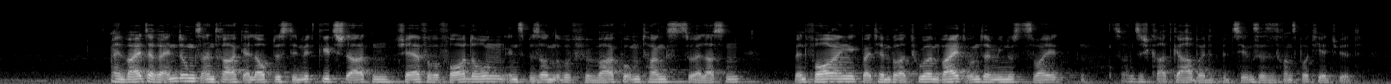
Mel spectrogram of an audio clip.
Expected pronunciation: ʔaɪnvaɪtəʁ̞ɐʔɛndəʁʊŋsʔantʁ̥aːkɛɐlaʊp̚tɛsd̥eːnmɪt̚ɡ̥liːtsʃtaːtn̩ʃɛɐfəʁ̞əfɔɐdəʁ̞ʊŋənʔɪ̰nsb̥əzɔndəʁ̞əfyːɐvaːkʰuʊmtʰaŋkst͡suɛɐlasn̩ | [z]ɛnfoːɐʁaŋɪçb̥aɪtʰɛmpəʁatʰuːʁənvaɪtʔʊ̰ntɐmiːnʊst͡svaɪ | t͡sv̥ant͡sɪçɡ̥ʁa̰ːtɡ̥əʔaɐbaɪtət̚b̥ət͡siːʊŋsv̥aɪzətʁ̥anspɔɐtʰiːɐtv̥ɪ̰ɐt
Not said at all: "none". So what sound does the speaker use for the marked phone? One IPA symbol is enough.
v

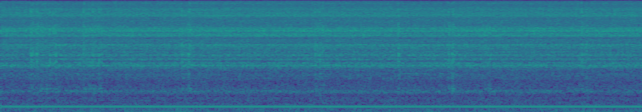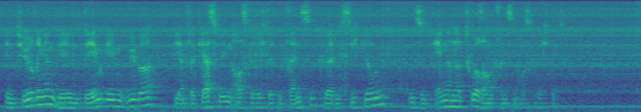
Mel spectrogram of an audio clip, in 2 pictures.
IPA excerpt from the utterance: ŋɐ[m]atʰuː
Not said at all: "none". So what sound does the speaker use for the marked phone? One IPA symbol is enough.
n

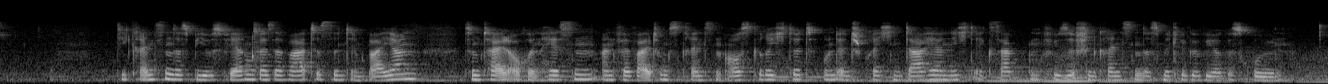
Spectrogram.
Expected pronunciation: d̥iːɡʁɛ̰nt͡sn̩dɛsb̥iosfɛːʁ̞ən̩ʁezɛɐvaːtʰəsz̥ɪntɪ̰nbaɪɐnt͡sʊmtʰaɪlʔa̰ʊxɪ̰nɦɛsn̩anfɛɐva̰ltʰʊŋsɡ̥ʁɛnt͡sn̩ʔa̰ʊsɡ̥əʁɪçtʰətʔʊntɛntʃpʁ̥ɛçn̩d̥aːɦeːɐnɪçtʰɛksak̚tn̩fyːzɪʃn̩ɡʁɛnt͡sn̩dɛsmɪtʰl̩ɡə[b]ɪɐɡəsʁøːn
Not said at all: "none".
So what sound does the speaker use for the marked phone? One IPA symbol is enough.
v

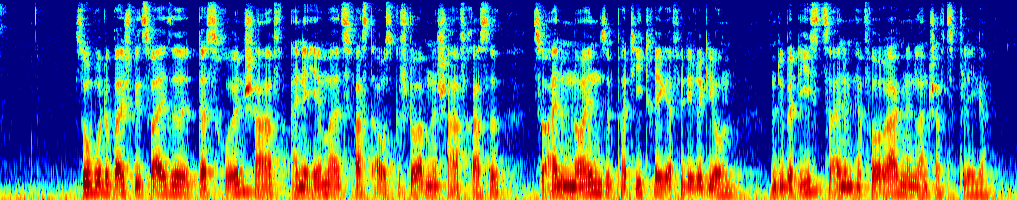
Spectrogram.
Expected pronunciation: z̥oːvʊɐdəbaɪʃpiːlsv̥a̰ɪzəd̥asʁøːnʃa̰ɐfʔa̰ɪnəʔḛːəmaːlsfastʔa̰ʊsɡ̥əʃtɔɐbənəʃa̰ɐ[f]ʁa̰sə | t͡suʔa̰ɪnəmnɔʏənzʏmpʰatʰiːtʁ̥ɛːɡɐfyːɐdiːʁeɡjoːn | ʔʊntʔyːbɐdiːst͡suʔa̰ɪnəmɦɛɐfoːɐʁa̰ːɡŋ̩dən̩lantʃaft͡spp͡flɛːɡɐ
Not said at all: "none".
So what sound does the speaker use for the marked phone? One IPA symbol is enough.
f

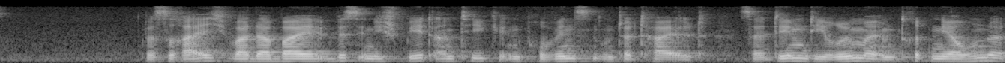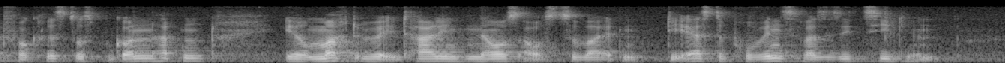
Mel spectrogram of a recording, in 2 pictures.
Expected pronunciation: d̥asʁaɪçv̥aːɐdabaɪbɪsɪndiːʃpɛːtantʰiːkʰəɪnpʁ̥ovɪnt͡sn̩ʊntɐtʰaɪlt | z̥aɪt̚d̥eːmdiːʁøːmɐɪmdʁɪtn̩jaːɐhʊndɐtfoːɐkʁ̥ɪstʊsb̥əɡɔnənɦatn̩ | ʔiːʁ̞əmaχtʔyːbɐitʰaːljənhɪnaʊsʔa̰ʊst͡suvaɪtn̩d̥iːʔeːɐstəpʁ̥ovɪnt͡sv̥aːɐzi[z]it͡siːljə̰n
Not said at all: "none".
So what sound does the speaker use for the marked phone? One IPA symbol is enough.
z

